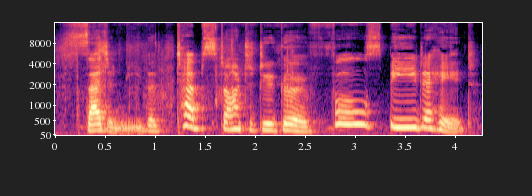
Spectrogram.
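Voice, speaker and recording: A woman reading a children's picture book aloud expressively, with dramatic emphasis and drawn-out phrases. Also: medium pitch, very animated, a little mellow, a little hiss or hum. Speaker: storytime reader.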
